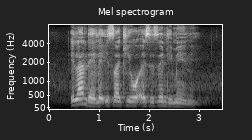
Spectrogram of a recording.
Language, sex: Zulu, male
